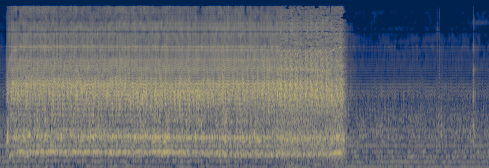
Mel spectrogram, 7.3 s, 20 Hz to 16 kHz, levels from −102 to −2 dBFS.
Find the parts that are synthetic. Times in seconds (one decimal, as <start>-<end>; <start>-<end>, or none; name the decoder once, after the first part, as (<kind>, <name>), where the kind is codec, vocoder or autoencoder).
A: 0.0-4.2 (vocoder, BigVGAN v2); 5.2-7.3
